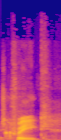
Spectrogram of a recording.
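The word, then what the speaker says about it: Alice Krige: Like, the lady who's playing the Borg Queen, we warned you about a spoiler, it isn't Alice Kurge? Kridge? Alice Kridge? – Krieg. – Krieg, thank you.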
